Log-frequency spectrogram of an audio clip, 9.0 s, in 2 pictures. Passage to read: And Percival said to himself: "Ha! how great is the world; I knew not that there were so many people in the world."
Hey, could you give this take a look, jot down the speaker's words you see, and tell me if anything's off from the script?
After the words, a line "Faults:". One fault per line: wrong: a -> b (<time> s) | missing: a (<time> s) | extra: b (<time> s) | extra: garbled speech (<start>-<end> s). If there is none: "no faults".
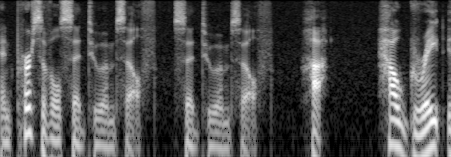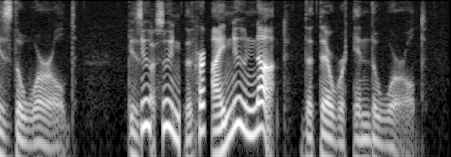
And Percival said to himself said to himself: "Ha! how great is the world; [garbled] I knew not that there were in the world."
Faults:
extra: said to himself (1.8 s)
extra: garbled speech (5.8-6.6 s)
missing: so many people (8.0 s)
